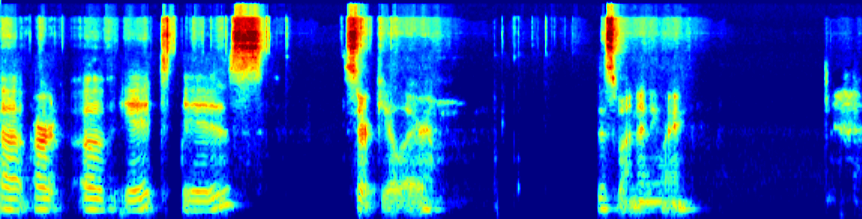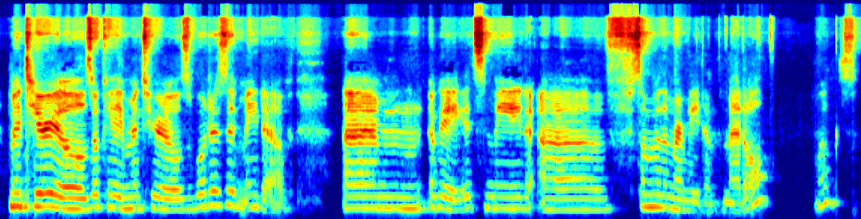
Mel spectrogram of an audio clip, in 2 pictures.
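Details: Acted: a female speech-language therapist role-plays a person with expressive aphasia after stroke, describing an object's features when unable to retrieve its name; word-finding difficulty (anomia) with circumlocution.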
